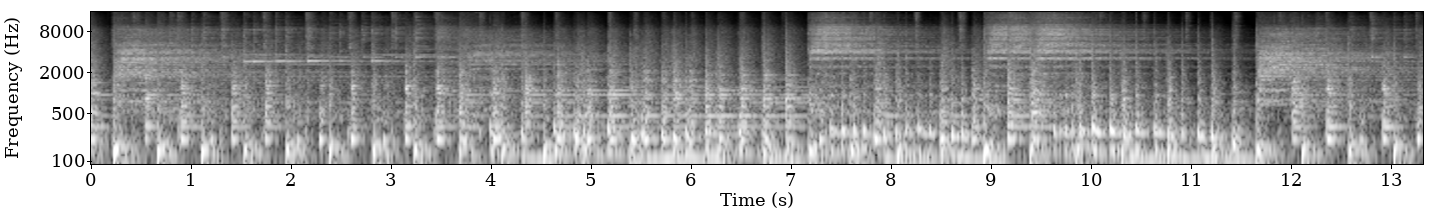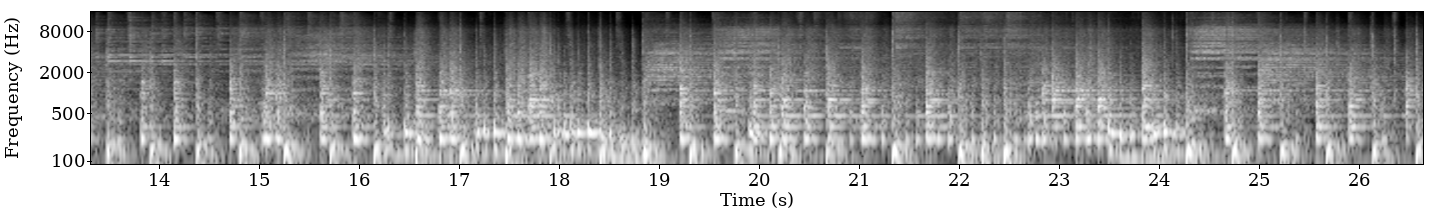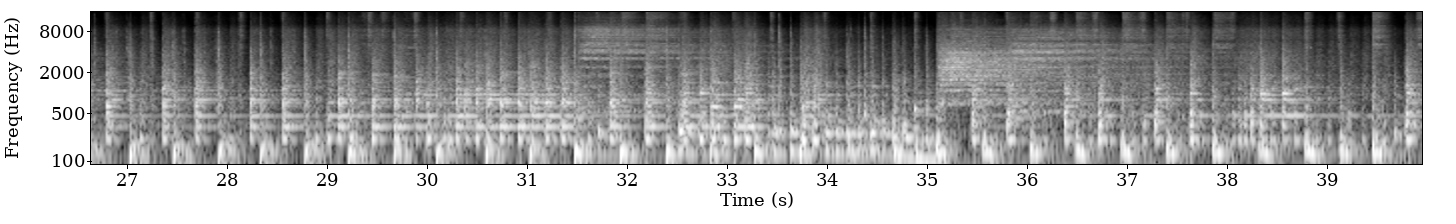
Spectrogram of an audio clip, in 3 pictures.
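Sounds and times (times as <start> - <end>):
cymbals crashing: 0.0 - 17.2, 18.9 - 21.7, 24.3 - 27.4, 35.1 - 38.4
snare and tom hits: 0.0 - 18.1, 18.8 - 34.4, 35.0 - 39.9.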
